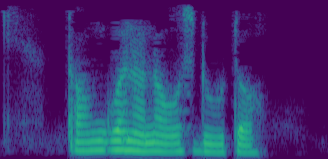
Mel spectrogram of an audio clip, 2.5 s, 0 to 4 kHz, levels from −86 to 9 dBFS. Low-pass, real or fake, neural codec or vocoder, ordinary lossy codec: 3.6 kHz; fake; codec, 24 kHz, 0.9 kbps, DualCodec; MP3, 16 kbps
